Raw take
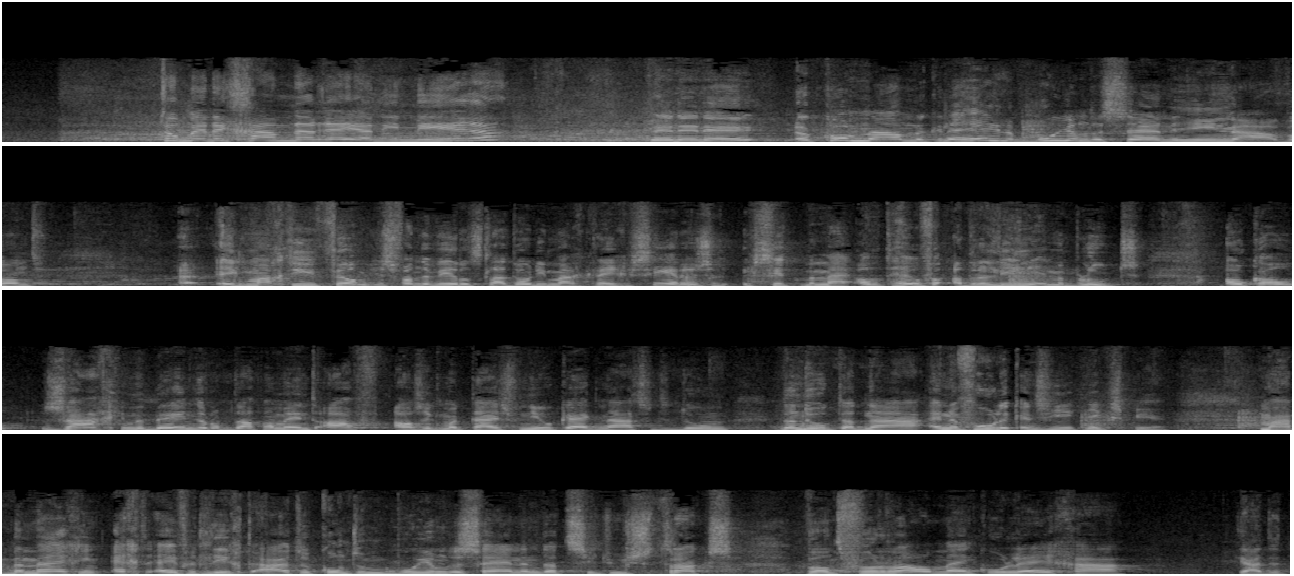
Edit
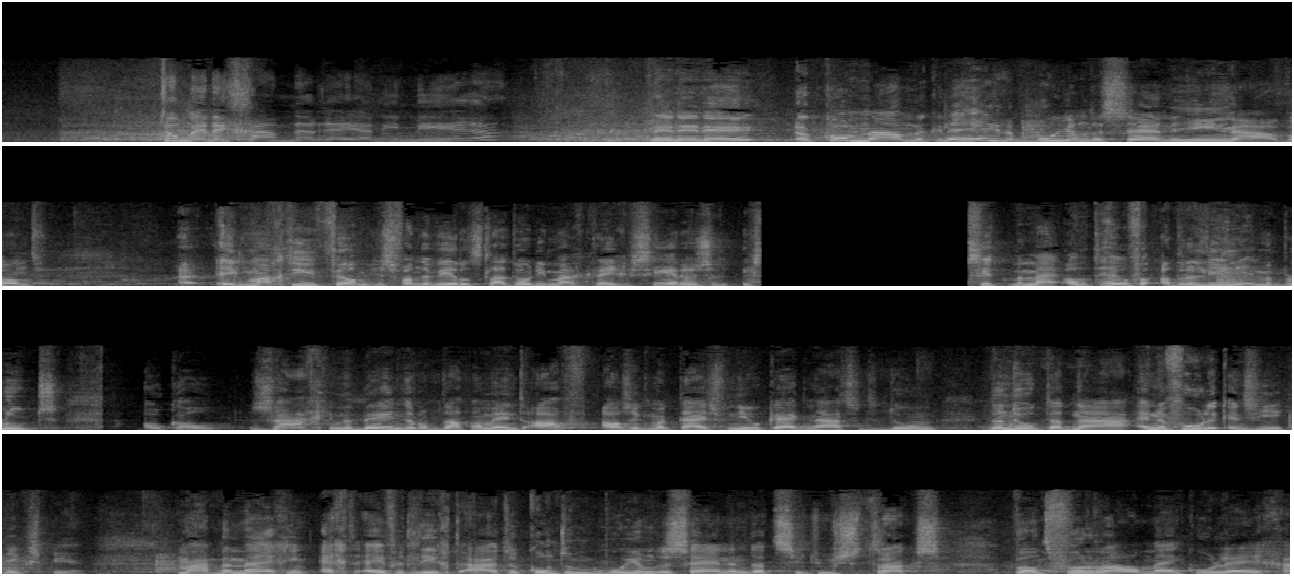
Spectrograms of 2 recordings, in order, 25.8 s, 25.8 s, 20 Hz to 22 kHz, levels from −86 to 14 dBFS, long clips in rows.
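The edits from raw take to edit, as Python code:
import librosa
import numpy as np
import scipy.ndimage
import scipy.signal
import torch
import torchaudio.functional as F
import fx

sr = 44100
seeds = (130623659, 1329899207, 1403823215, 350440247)

y = fx.edit(x, sr, fx.fade_down_up(start_s=1.04, length_s=1.79, db=-13.0, fade_s=0.34),
    fx.insert_silence(at_s=10.24, length_s=1.04),
    fx.fade_in_from(start_s=12.36, length_s=1.28, floor_db=-23.0), tone=tone)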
